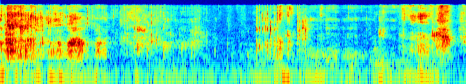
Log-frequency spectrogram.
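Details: Goofy pug noises at home, a low rumbling growl broken by raspy, snuffling bursts; a person's voice comes through faintly at times.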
